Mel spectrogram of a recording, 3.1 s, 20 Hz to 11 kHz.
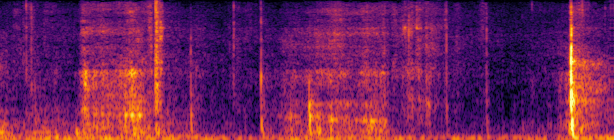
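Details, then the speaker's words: Warn manual locking hub, NOS and never indexed, for a 1957 Power Wagon, tested on the bench after re-indexing the dial from about 12 to almost 3 o'clock: one crisp clack into lock with no grinding or binding. The hub now engages normally. "then lock so we can hear it. Nice and easy. Nice and easy. That solved the problem."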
